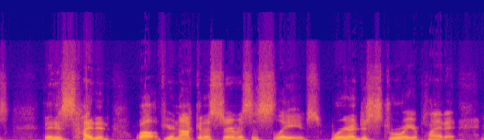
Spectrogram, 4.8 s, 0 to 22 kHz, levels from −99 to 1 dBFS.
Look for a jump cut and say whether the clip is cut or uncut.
cut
